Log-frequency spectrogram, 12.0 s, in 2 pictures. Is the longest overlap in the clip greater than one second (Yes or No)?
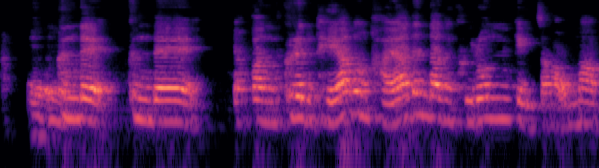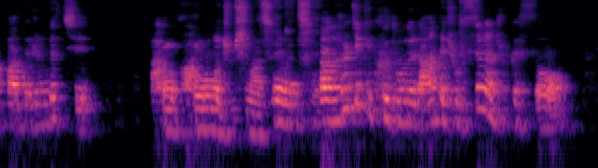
No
